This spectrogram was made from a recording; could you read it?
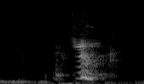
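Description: A single sneeze bursts out, a sharp breathy blast lasting under half a second, with a faint low hum in the background before and after.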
